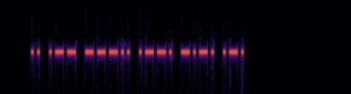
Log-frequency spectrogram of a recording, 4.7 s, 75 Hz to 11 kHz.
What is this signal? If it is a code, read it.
Morse code, heard as a keyed tone, about 32 wpm, 700 Hz. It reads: IW8PCR
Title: DXCC-100 Call Signs - 6 Characters - Repeated 3x - 30wpm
